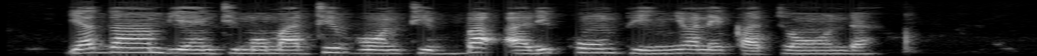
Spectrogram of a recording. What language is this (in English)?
Ganda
